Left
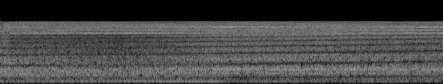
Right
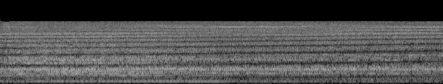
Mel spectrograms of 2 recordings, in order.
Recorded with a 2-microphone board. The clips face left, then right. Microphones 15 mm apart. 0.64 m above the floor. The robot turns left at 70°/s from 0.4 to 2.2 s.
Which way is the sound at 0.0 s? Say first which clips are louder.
Right 5 dB; 55° right (ahead or behind).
